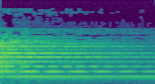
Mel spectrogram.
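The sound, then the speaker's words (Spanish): A large bell rings with one deep, rich toll whose layered overtones hang in the air and fade slowly, alone without voices. “cuando comenzó a sonar la gran campana no la oyó”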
